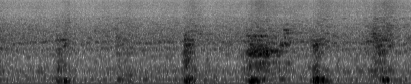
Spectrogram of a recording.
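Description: Soft footfalls of a slow walk on a folding treadmill's belt, a low thud about every two-thirds of a second, with a faint breath about two and a half seconds in.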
